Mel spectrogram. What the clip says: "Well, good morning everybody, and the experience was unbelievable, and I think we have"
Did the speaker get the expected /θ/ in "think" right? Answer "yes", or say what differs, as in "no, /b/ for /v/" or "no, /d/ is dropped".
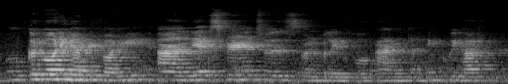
yes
